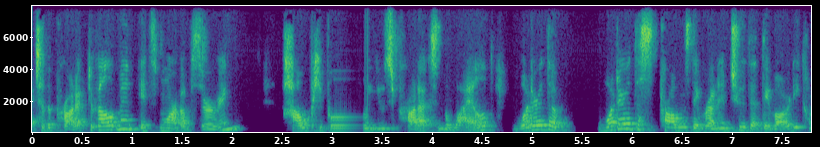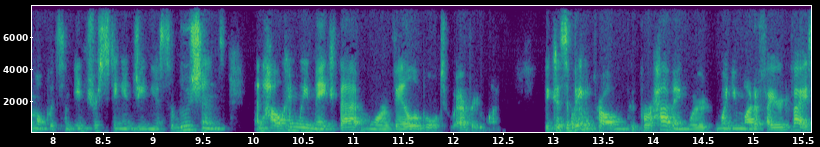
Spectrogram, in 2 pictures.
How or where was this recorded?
video call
